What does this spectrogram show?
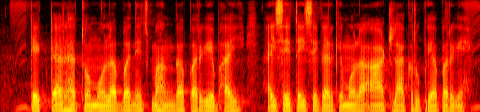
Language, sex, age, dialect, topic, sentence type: Chhattisgarhi, male, 18-24, Central, banking, statement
